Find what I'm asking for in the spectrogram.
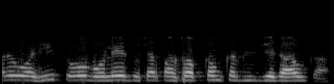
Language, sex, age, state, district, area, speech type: Hindi, male, 30-45, Uttar Pradesh, Chandauli, rural, conversation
